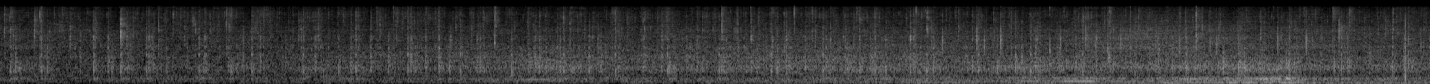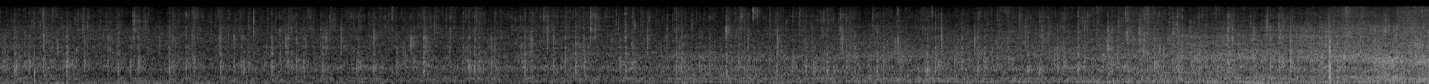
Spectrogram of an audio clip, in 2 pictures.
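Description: Light rain falling: a steady hiss with many small drop ticks, growing louder near the end.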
